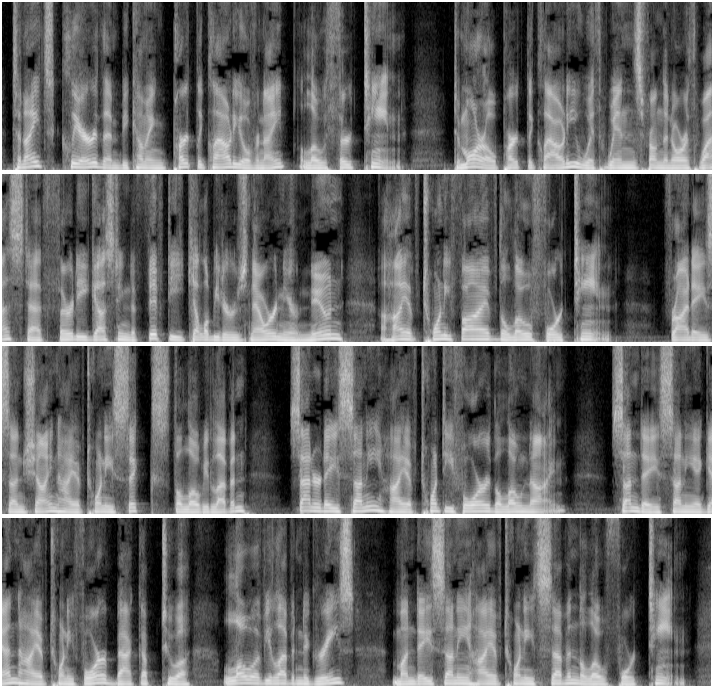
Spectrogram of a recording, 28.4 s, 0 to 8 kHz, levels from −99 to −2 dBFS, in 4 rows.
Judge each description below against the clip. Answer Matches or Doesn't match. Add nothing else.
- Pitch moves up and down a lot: Doesn't match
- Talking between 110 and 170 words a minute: Matches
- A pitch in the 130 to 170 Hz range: Matches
